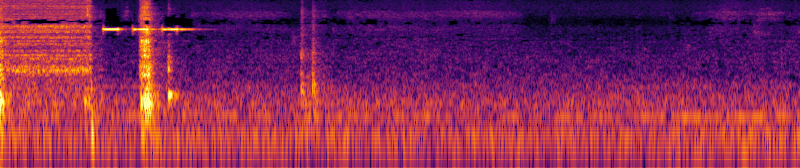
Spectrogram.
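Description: Brewsly espresso machine: a steady hiss cuts off under a second in, followed by a short high beep and a few sharp clicks as its top buttons are pressed, then only a faint low hum.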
